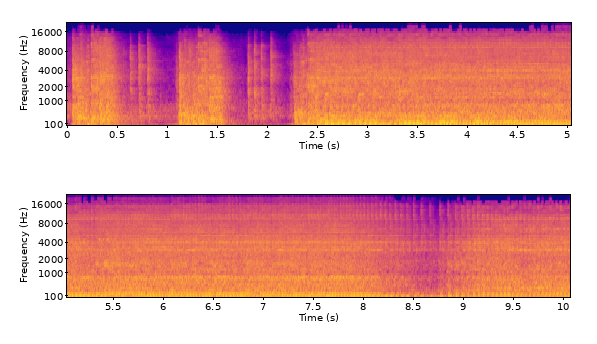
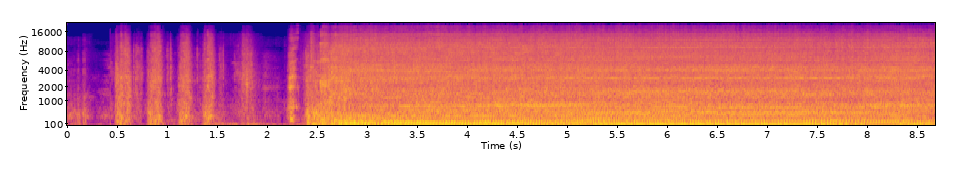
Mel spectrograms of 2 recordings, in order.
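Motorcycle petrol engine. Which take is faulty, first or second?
second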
